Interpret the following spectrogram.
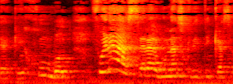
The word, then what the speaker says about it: Humboldt: prusiano Humboldt, que bueno, ni siquiera pronunciaban bien su nombre, dado que era Humboldt y no Humboldt.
